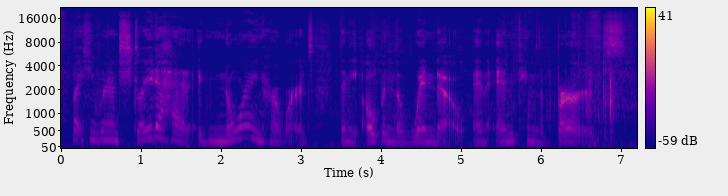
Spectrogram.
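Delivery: steady storybook read for the class; reading aloud to children. Acted. Teacher reading a picture book to her class, storybook voice. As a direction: read it like story time for kids.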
